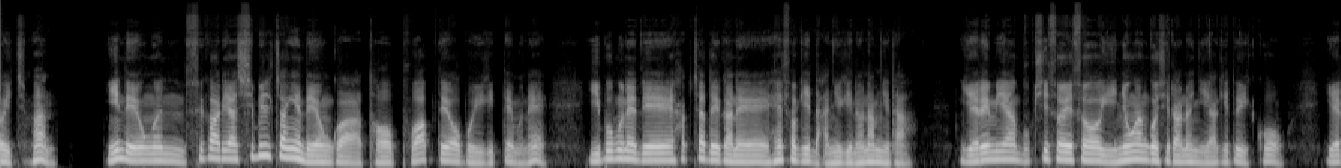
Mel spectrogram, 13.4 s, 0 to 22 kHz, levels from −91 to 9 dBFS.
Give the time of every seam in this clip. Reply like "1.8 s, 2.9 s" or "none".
none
